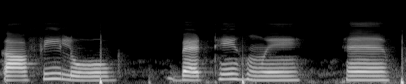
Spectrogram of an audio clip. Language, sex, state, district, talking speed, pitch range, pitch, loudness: Hindi, female, Punjab, Fazilka, 75 wpm, 195-205 Hz, 195 Hz, -16 LUFS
